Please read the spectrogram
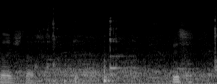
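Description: Indistinct voices of people talking, with a single sharp click about a second in.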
